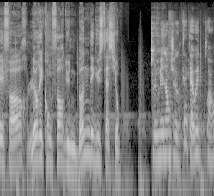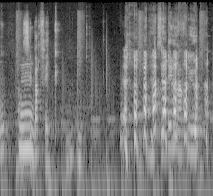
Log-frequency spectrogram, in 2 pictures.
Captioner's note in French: rires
